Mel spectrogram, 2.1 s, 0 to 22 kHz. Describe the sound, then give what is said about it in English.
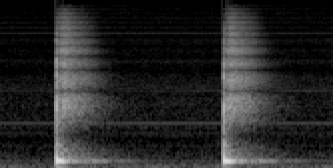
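Snare drum struck twice with a compressor set to a 1-to-1 ratio, so the hits are left effectively uncompressed: each is a sharp, bright crack with a short ringing body that dies away quickly, about a second apart. “That's the sound of the snare drum.”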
